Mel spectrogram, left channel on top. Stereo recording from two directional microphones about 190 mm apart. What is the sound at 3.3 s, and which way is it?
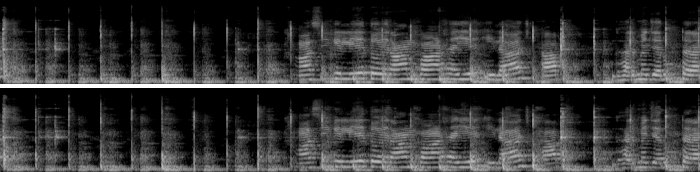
Music, 55° left (ahead or behind).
